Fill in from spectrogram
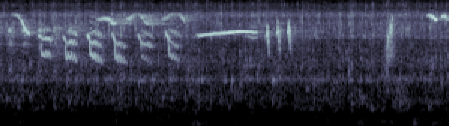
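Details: Brown-chested jungle flycatcher placed out in the morning dew, giving a series of six quick descending chip notes, then a clean level whistle and short high taps, with a faint steady hum.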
